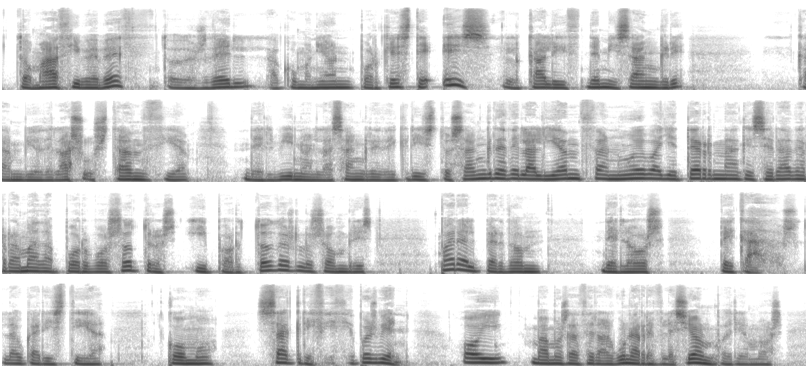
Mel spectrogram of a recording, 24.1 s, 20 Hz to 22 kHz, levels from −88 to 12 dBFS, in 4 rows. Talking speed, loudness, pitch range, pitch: 160 wpm, -22 LUFS, 125-165 Hz, 140 Hz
